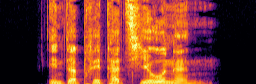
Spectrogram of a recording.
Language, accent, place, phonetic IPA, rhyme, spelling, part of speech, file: German, Germany, Berlin, [ɪntɐpʁetaˈt͡si̯oːnən], -oːnən, Interpretationen, noun, De-Interpretationen.ogg
- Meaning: plural of Interpretation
